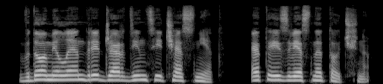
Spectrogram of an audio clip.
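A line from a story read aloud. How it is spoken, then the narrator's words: Plain. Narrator (Russian): говорит помощник шерифа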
